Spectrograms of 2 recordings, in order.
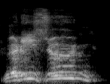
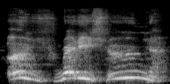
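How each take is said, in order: First: High ogre repeat, cut short. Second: High, slow ogre promise. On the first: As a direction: snap ready soon like a hurried ogre. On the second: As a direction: drag out ready soon like a nervous ogre. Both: Acted. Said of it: "the ogre looks up and says".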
